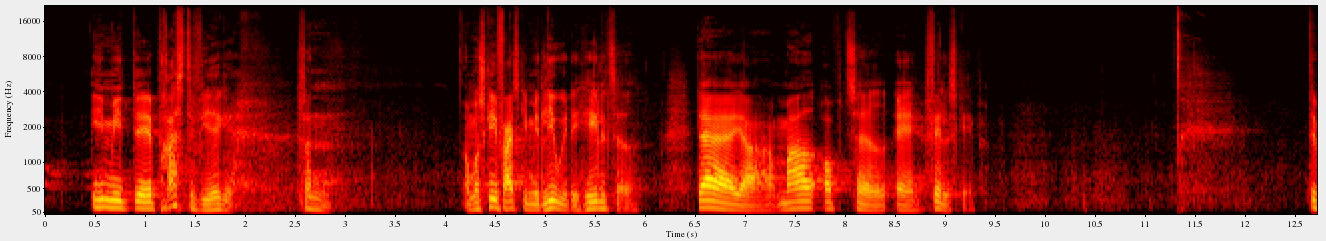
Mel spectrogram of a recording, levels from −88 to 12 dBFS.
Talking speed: 100 wpm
